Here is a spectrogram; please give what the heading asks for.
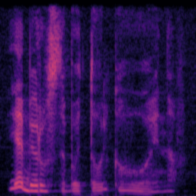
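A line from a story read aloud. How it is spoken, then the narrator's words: Gentle but firm. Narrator (Russian): ласково, но твердо ответил Огнегрив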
